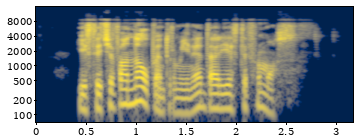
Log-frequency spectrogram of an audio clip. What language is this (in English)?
Romanian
